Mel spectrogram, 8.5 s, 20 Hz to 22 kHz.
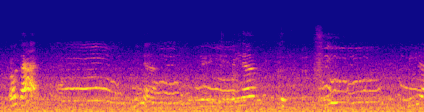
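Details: A 6½-year-old female Basenji yodels in long, wavering, tuneful howls that slide up and down, singing along with a flute her owner plays or pretends to play.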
